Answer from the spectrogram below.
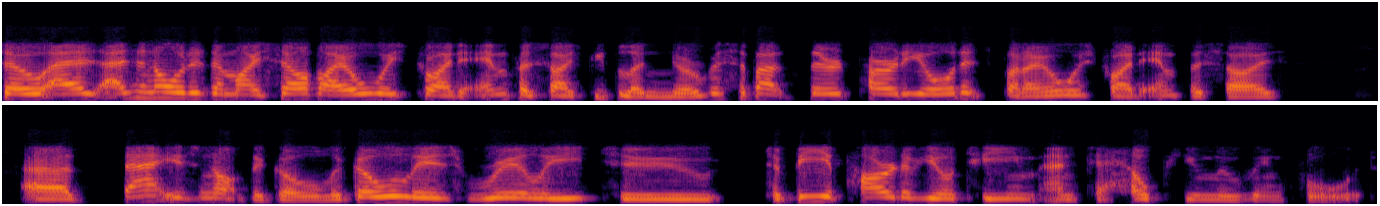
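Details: Adult speaker, likely over a telephone or web call line; normal speech.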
